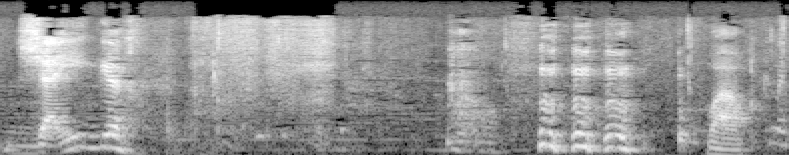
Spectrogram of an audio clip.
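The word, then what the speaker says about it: Daig: It's spelled D-A-I-G, but apparently Irish, they pronounce D's as J's, like soft J's as in Okay. joy. And then I's are pronounced as like E-E's. So it's really Jag.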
